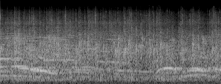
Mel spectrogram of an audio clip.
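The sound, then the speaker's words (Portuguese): Church audience clapping their hands during a worship service, a dense, steady wash of applause that fills the whole clip, with a voice faintly underneath. “Pode bater palmas para o Senhor.”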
